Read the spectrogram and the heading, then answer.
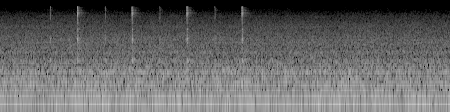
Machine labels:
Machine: valve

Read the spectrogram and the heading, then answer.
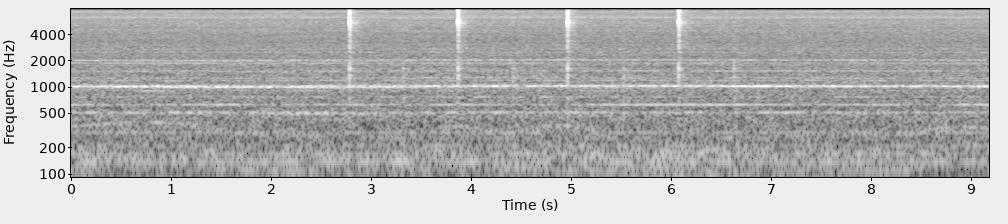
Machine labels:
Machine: valve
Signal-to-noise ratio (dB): -6 dB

